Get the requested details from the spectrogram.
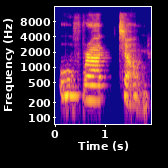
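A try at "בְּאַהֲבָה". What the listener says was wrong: Okay, but the vet there has a shava under it, so you have to give it a little sound, a short sound.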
